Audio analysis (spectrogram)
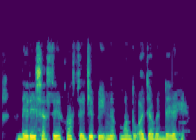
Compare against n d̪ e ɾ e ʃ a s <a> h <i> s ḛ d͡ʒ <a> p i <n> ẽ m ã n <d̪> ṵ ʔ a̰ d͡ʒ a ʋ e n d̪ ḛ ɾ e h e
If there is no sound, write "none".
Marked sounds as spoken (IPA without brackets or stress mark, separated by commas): e, a, e, n, d̪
